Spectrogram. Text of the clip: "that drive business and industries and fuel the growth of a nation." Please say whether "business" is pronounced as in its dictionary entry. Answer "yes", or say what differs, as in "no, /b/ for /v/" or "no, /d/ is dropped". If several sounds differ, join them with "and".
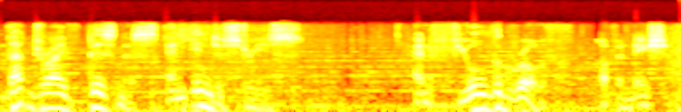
yes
